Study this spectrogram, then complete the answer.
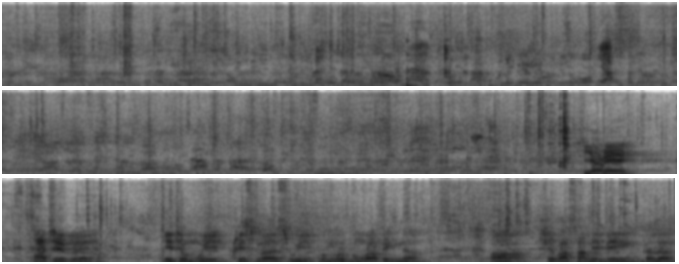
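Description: Several adults and children chatter around the room.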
